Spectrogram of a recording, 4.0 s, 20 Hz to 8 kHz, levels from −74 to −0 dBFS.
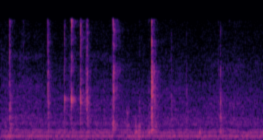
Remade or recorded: recorded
